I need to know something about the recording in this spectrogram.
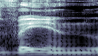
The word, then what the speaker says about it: Vein: because his name is vain like derived from vanity but his name is spelled v e i n like the blood vessel then he has red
